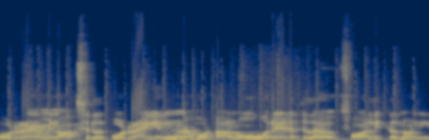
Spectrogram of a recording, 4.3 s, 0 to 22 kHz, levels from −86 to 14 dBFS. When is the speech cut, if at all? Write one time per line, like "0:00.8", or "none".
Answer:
none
